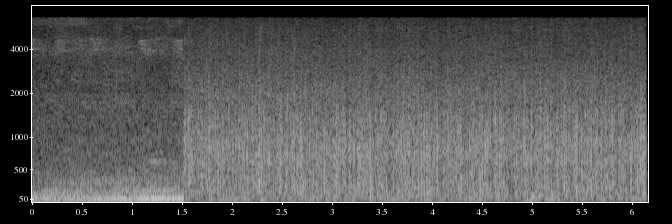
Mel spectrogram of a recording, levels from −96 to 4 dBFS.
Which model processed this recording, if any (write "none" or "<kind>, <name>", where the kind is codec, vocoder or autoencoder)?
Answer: none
